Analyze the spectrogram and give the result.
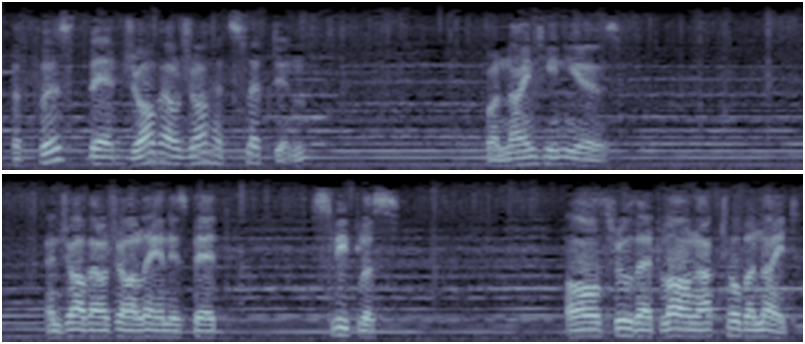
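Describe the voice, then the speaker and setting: A man narrating an old radio drama as a solemn, brooding storyteller, measured and rhetorical. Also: medium pitch, lightly acted. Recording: muffled old radio recording with music.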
